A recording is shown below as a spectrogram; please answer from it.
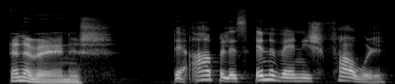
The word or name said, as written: ene-waeaenisch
